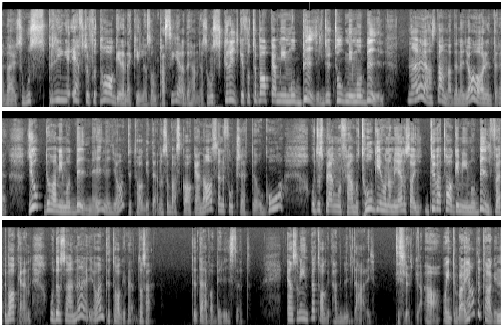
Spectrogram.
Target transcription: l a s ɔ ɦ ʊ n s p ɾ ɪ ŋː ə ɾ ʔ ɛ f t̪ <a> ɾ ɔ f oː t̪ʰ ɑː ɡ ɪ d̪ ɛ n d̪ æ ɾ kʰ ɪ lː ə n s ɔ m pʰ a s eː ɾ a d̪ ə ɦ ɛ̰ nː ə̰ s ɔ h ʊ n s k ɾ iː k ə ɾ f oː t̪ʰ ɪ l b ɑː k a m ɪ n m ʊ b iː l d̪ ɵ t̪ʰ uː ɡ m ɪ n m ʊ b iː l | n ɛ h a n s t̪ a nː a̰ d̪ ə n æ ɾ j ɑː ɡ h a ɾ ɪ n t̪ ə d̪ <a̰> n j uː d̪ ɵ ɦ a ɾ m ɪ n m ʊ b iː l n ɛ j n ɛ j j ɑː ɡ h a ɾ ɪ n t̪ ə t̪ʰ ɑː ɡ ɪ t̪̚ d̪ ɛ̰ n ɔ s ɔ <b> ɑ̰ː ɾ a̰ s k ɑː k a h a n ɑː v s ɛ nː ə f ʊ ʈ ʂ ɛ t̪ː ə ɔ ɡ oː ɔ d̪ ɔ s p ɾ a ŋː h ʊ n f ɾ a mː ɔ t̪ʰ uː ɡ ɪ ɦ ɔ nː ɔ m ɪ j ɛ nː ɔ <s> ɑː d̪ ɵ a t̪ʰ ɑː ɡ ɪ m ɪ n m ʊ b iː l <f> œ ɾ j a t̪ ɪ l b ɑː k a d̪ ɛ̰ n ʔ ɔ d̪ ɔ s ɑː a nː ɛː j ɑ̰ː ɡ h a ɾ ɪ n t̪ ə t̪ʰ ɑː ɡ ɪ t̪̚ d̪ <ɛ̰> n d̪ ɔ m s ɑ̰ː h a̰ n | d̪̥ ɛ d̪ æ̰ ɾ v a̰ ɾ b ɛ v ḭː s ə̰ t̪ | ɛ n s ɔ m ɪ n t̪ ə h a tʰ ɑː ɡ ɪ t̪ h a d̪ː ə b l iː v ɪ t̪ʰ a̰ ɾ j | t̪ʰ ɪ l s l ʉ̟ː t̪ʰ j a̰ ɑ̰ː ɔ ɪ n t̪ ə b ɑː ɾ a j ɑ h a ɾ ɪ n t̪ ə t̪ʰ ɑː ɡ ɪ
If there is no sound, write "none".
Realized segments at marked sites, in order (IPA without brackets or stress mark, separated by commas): ə, ɛ̰, b, s, f, ɛ̰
